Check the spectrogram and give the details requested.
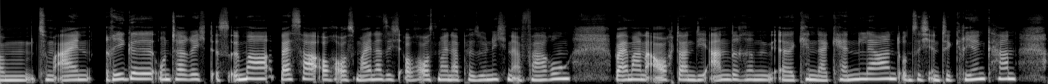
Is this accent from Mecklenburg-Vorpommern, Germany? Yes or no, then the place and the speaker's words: yes; Rostock, Mecklenburg-Vorpommern, Germany; Ich komme zum Beispiel aus Mecklenburg-Vorpommern und Rostock-Lichtenhagen.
